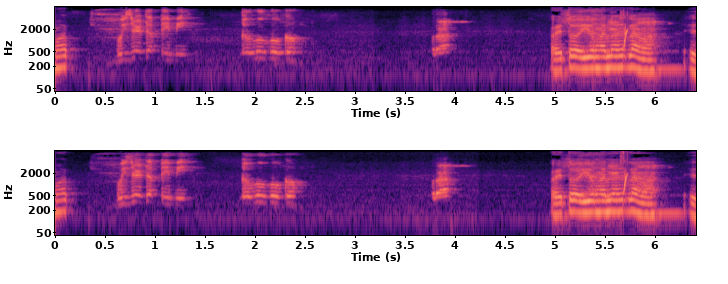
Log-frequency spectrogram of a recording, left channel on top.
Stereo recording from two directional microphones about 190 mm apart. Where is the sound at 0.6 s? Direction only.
30° right (ahead or behind).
